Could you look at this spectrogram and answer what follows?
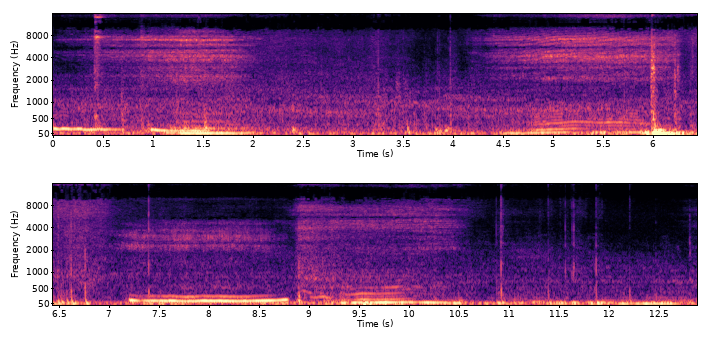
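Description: Snorting, rattling snores from a sleeping flat-faced dog, with quieter breaths between; noisy snoring through a narrowed upper airway.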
